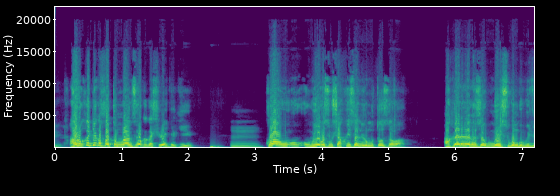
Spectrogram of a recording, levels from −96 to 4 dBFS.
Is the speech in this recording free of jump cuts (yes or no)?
yes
